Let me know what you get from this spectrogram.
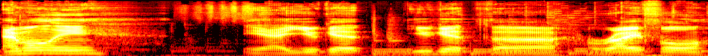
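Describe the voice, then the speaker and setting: Music plays in the background. A man talks over it at medium pitch. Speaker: let's play gamer. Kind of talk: gaming commentary. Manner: casual, conversational.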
